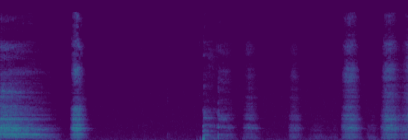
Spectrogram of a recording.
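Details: Several short, partly held-back uncovered sneezes from a female, sharp breathy bursts after brief inhalation in a quiet room.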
